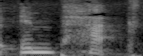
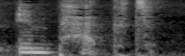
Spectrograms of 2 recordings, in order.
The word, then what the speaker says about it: impact: 那我们还要注意一个词啊，就是中间的这个 impact 这个词，中间的 k 的发音不要爆破十足，不是 impact。而是要憋这么一下，注意是两个爆破音在同一个单词之内出现了，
